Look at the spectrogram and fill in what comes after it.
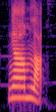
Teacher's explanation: It ends with a glottal stop, K. So you're pronouncing the ending K with your throat but not with your lips or teeth.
